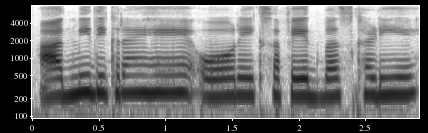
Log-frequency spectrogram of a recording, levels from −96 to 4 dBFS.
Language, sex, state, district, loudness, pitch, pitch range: Hindi, female, Madhya Pradesh, Bhopal, -16 LUFS, 230 Hz, 220-250 Hz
